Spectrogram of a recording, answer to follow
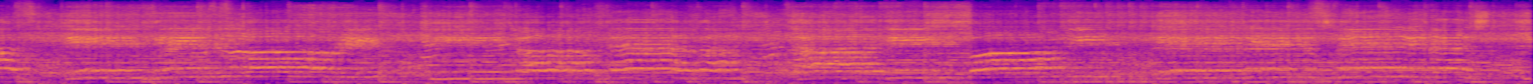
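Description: Christian worship song: voices singing a held, gliding melody over a steady accompaniment.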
